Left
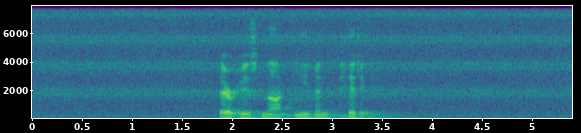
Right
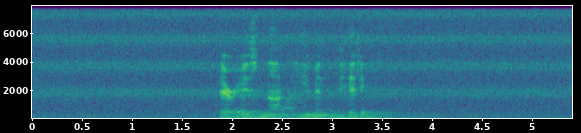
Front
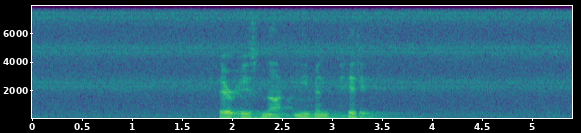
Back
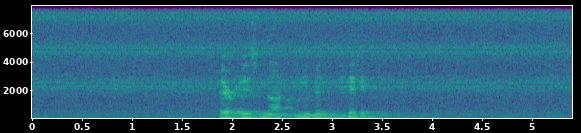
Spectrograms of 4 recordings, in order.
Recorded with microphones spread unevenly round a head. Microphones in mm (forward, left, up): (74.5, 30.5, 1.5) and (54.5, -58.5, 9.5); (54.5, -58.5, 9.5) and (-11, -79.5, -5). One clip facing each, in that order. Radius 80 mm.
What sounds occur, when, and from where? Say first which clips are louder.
1.9 s a man speaking: left 7 dB, front 7 dB; 35° left, 1.3 m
